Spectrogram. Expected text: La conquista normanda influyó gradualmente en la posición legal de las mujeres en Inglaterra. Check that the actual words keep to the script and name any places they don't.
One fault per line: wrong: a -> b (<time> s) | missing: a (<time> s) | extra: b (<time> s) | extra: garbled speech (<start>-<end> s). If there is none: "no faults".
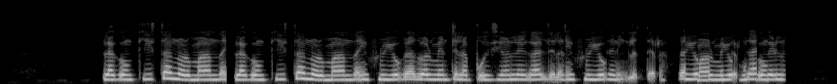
extra: la conquista normanda (2.3 s)
wrong: mujeres -> influyó (5.6 s)
extra: garbled speech (6.8-7.9 s)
